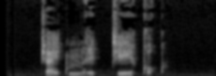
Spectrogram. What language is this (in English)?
Central Yupik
